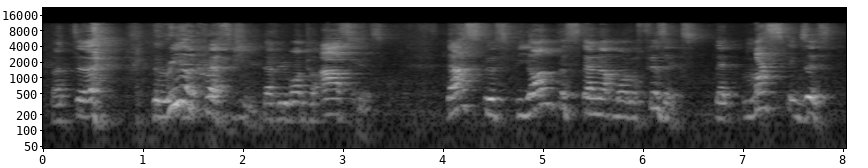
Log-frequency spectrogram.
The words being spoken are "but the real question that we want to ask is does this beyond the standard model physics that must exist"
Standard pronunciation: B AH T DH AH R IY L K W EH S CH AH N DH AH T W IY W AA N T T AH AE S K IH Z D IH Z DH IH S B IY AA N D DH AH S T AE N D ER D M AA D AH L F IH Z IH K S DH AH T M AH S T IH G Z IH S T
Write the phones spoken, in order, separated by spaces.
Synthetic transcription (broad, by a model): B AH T DH AH R IY L K W EH S CH AH N DH AH T W IY W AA N T T AE S K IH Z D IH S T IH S B IY AA N D DH AH S T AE N D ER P M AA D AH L F IH Z IH K S DH AH T M AH S T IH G Z IH S T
